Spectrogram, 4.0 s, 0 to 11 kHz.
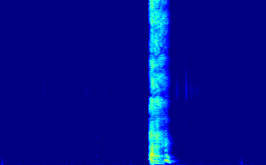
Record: {"cough_length": "4.0 s", "cough_amplitude": 12308, "cough_signal_mean_std_ratio": 0.19, "survey_phase": "beta (2021-08-13 to 2022-03-07)", "age": "45-64", "gender": "Female", "wearing_mask": "No", "symptom_none": true, "smoker_status": "Never smoked", "respiratory_condition_asthma": false, "respiratory_condition_other": false, "recruitment_source": "REACT", "submission_delay": "1 day", "covid_test_result": "Negative", "covid_test_method": "RT-qPCR", "influenza_a_test_result": "Negative", "influenza_b_test_result": "Negative"}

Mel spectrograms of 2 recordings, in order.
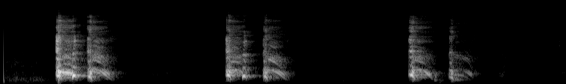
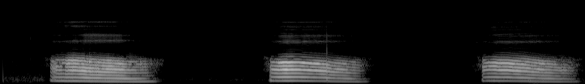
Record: {"three_cough_length": "5.7 s", "three_cough_amplitude": 29204, "three_cough_signal_mean_std_ratio": 0.27, "exhalation_length": "5.9 s", "exhalation_amplitude": 10716, "exhalation_signal_mean_std_ratio": 0.52, "survey_phase": "alpha (2021-03-01 to 2021-08-12)", "age": "65+", "gender": "Female", "wearing_mask": "No", "symptom_none": true, "smoker_status": "Never smoked", "respiratory_condition_asthma": false, "respiratory_condition_other": false, "recruitment_source": "REACT", "submission_delay": "3 days", "covid_test_result": "Negative", "covid_test_method": "RT-qPCR"}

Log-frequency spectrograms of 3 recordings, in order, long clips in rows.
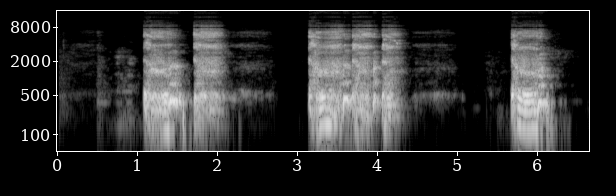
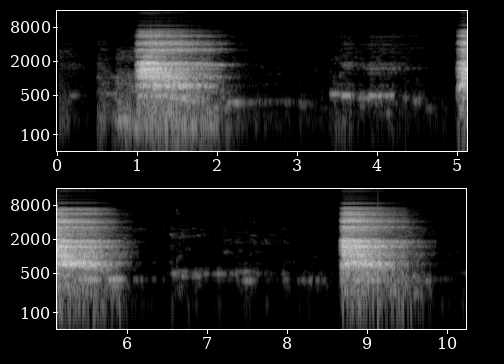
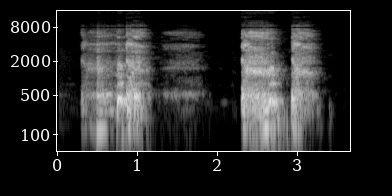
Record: {"three_cough_length": "6.7 s", "three_cough_amplitude": 26830, "three_cough_signal_mean_std_ratio": 0.51, "exhalation_length": "10.2 s", "exhalation_amplitude": 17123, "exhalation_signal_mean_std_ratio": 0.37, "cough_length": "3.7 s", "cough_amplitude": 18090, "cough_signal_mean_std_ratio": 0.51, "survey_phase": "beta (2021-08-13 to 2022-03-07)", "age": "18-44", "gender": "Female", "wearing_mask": "No", "symptom_cough_any": true, "smoker_status": "Ex-smoker", "respiratory_condition_asthma": false, "respiratory_condition_other": false, "recruitment_source": "REACT", "submission_delay": "2 days", "covid_test_result": "Negative", "covid_test_method": "RT-qPCR", "influenza_a_test_result": "Negative", "influenza_b_test_result": "Negative"}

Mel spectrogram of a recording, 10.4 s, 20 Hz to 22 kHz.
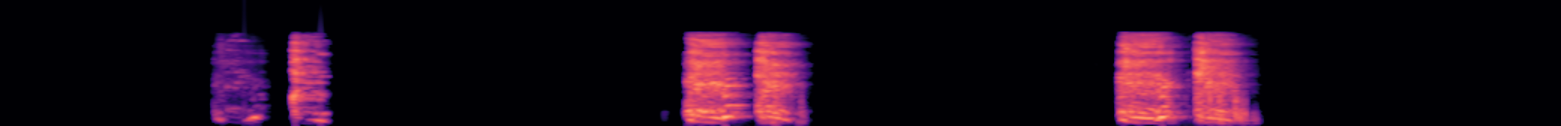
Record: {"three_cough_length": "10.4 s", "three_cough_amplitude": 29347, "three_cough_signal_mean_std_ratio": 0.3, "survey_phase": "beta (2021-08-13 to 2022-03-07)", "age": "18-44", "gender": "Female", "wearing_mask": "No", "symptom_runny_or_blocked_nose": true, "smoker_status": "Never smoked", "respiratory_condition_asthma": false, "respiratory_condition_other": false, "recruitment_source": "Test and Trace", "submission_delay": "2 days", "covid_test_result": "Positive", "covid_test_method": "RT-qPCR", "covid_ct_value": 22.5, "covid_ct_gene": "ORF1ab gene", "covid_ct_mean": 23.0, "covid_viral_load": "29000 copies/ml", "covid_viral_load_category": "Low viral load (10K-1M copies/ml)"}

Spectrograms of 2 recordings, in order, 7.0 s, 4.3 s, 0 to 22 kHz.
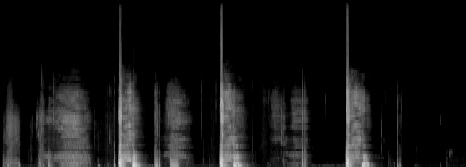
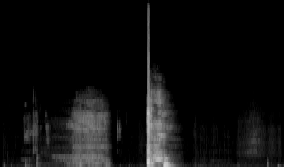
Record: {"three_cough_length": "7.0 s", "three_cough_amplitude": 32768, "three_cough_signal_mean_std_ratio": 0.24, "cough_length": "4.3 s", "cough_amplitude": 32768, "cough_signal_mean_std_ratio": 0.21, "survey_phase": "beta (2021-08-13 to 2022-03-07)", "age": "45-64", "gender": "Female", "wearing_mask": "No", "symptom_none": true, "smoker_status": "Ex-smoker", "respiratory_condition_asthma": false, "respiratory_condition_other": false, "recruitment_source": "REACT", "submission_delay": "3 days", "covid_test_result": "Negative", "covid_test_method": "RT-qPCR"}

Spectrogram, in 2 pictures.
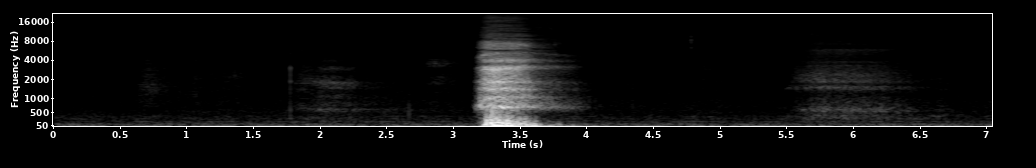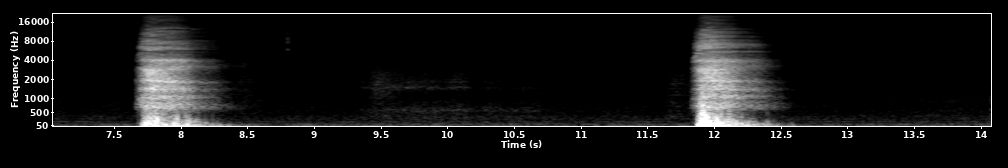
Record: {"exhalation_length": "14.1 s", "exhalation_amplitude": 21402, "exhalation_signal_mean_std_ratio": 0.21, "survey_phase": "beta (2021-08-13 to 2022-03-07)", "age": "45-64", "gender": "Female", "wearing_mask": "No", "symptom_cough_any": true, "smoker_status": "Never smoked", "respiratory_condition_asthma": false, "respiratory_condition_other": true, "recruitment_source": "REACT", "submission_delay": "1 day", "covid_test_result": "Negative", "covid_test_method": "RT-qPCR"}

